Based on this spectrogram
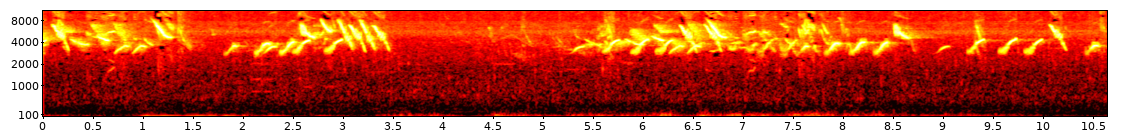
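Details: Double-collared seedeater in baderninha song, intended to excite a coleiro after feather moult. Bursts of quick high slurred chips come in groups with gaps between them, over a steady low rumble of background noise.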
